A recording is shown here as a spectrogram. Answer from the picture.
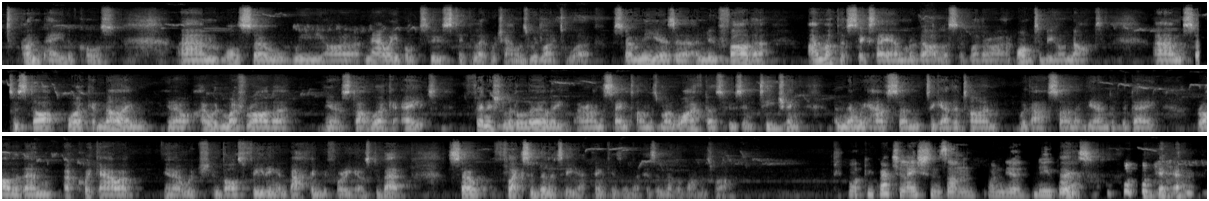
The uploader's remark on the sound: Filmed over Zoom between the UK and Dubai.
